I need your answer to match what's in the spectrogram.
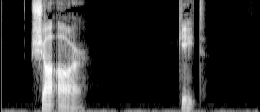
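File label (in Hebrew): "שַׁ֫עַר", Hebrew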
